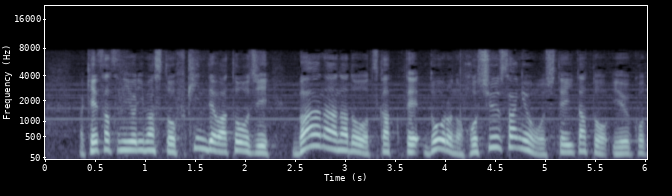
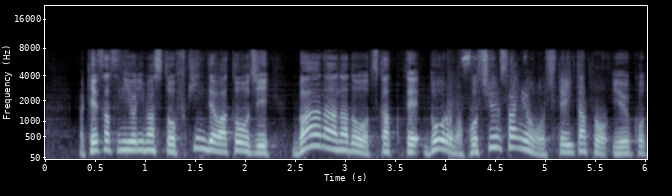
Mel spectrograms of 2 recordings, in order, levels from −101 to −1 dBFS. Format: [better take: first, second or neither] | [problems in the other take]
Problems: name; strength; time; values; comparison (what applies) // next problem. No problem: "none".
first | noise reduction (neural separator model SepFormer DNS4)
